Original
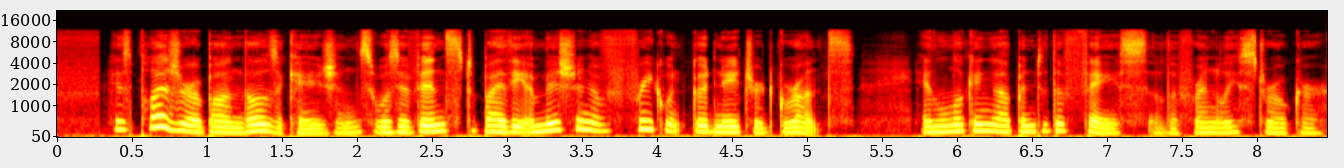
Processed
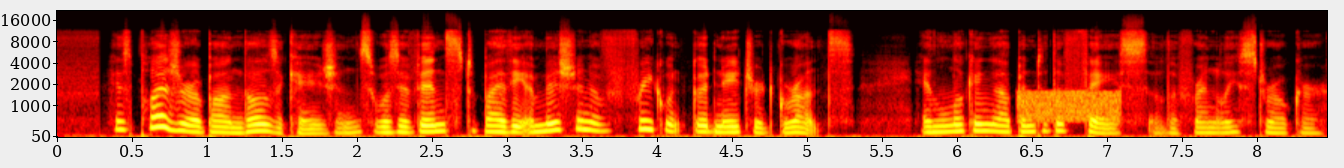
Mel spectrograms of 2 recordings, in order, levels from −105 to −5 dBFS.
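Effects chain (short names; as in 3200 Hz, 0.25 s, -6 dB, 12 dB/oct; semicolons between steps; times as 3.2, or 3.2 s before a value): added harmonics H 6 -33 dB, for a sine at -6 dBFS; painted sound noise, 6.4–7.1, 510–1600 Hz -30 dBFS; gain -8 dB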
